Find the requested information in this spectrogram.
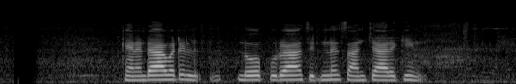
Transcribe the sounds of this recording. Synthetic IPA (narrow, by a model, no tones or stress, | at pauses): kænɐɖaːʋəʈəloːpuɾaːsiʈunəsaɲt͡ʃaːɾəkiŋ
